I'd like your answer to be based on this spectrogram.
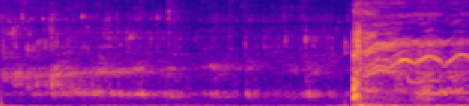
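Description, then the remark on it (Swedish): After a few seconds of low background hum, coffee starts pouring into a cup, a steady trickling stream whose gurgling tone climbs as the cup fills. “Pouring coffee sound effect”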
